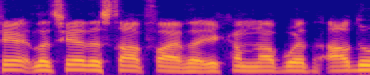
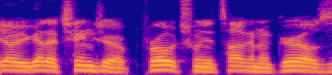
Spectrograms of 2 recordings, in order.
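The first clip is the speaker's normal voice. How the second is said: ordinary delivery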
